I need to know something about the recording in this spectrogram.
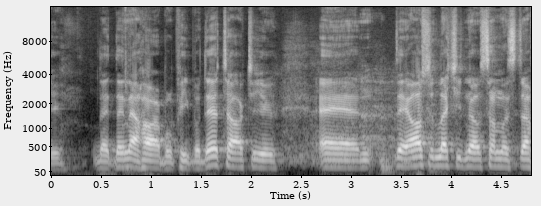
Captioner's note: laughter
